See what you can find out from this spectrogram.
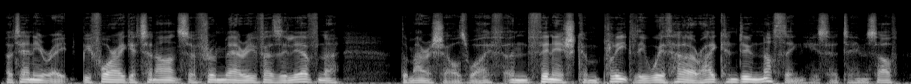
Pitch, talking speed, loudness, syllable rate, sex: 95 Hz, 180 wpm, -18 LUFS, 5.0 syllables/s, male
